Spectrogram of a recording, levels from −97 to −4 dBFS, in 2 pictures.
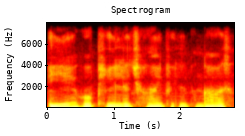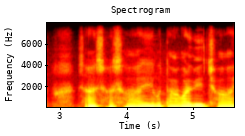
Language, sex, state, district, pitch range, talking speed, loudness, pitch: Maithili, male, Bihar, Samastipur, 125-135 Hz, 140 wpm, -17 LUFS, 130 Hz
